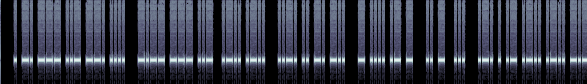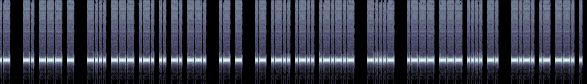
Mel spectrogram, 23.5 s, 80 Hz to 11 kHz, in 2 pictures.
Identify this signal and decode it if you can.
Morse code, heard as a keyed tone, about 30 wpm, 1000 Hz. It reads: ENOUGH YOU LL FIND THAT IT S REALLY NOT BORING AT ALL. <BT> JOHN CAGE
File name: qotdfiles / 30wpm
